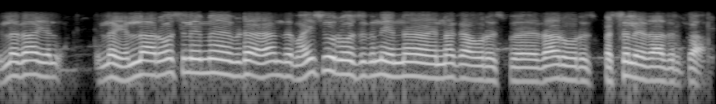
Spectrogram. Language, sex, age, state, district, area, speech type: Tamil, male, 60+, Tamil Nadu, Pudukkottai, rural, conversation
